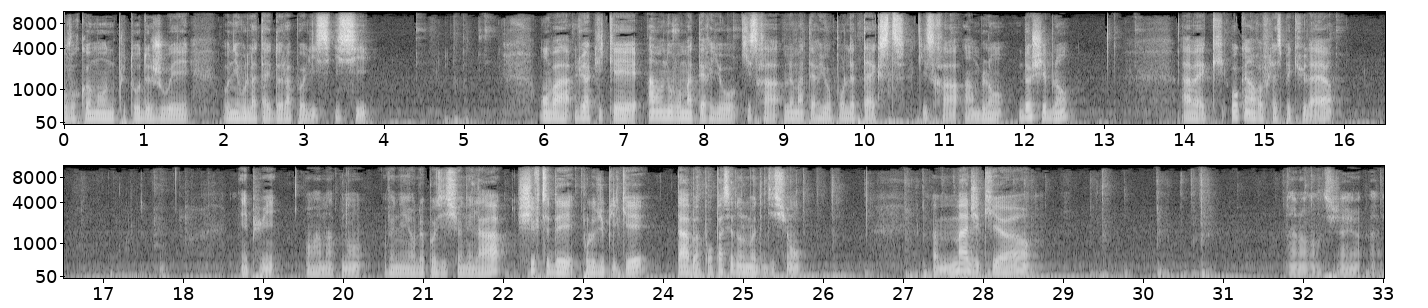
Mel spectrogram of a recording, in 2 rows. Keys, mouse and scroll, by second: 4.3 ctrl+s, 5.8 click, 6.7 click, 10.5 click, 11.5 click, 13.9 click, 14.9 ctrl+s, 16.7 KP_1, 17.5 scroll up 2, 18.1 scroll down 1, 18.7 scroll down 1, 21.1 click, 21.8 shift+d, 22.5 click, 22.9 Tab, 23.7-25.2 typing, 26.5-30.2 typing, 31.5 BackSpace, 32.3 a, 32.4 r.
